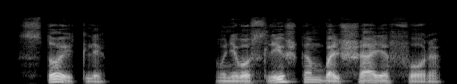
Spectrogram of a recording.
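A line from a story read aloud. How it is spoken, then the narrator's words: Whisper. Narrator (Russian): Люпен он прошептал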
